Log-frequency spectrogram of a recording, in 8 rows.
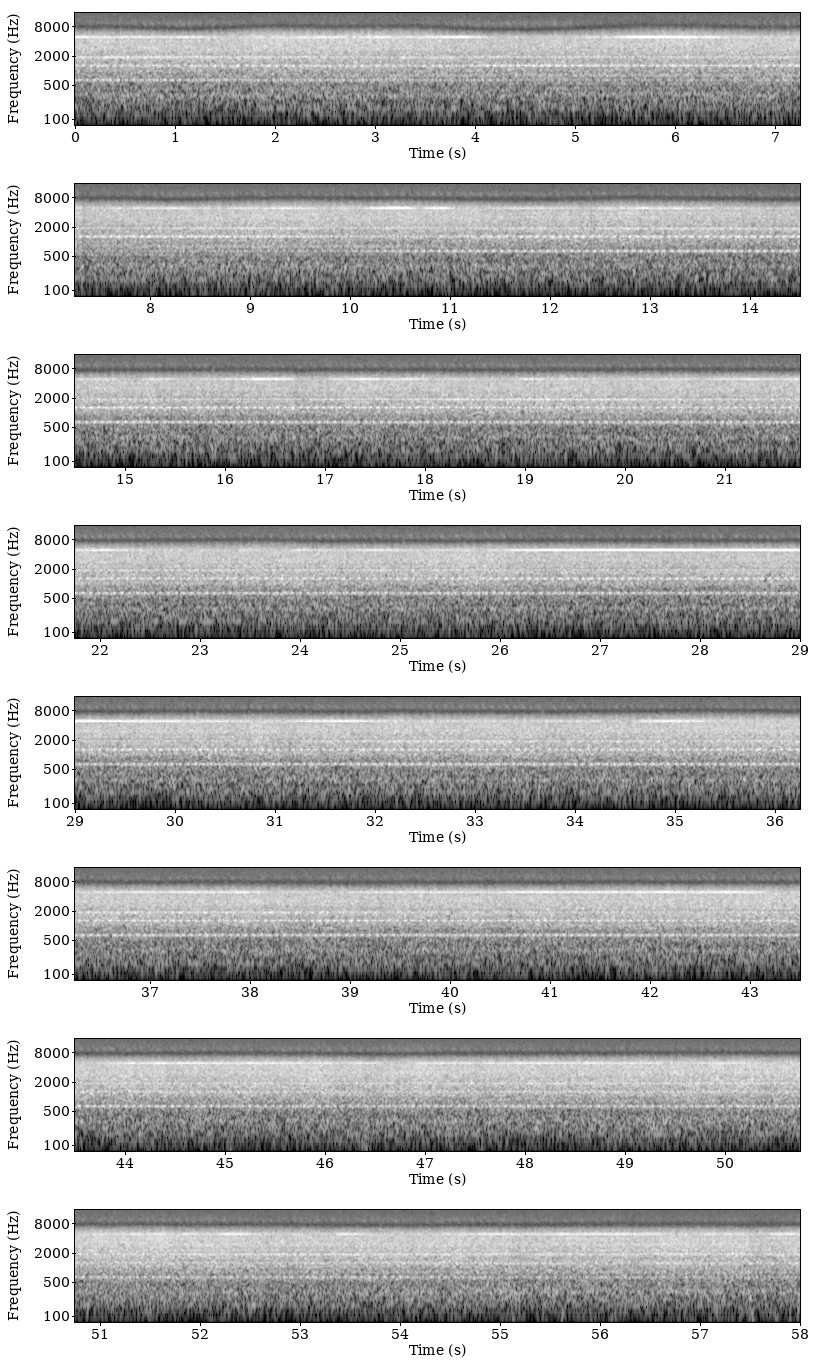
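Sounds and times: helicopter engine and rotor drone: 0.0s - 58.0s
steady whine: 0.0s - 58.0s.

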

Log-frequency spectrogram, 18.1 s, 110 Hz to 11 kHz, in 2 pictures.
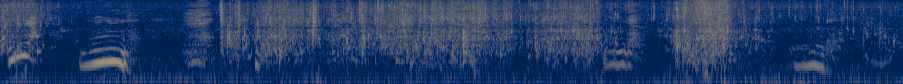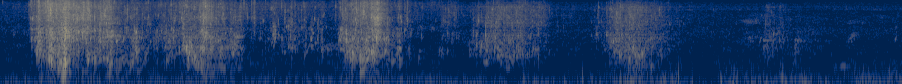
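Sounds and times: splashing while wading through water: 2.2s - 15.8s.

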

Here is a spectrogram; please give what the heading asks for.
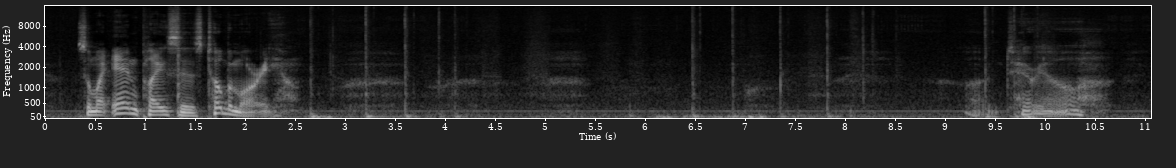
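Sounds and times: faint steady hum: 0.0s - 11.0s
laptop keyboard typing: 2.6s - 4.4s, 6.4s - 8.6s, 9.2s - 10.0s.

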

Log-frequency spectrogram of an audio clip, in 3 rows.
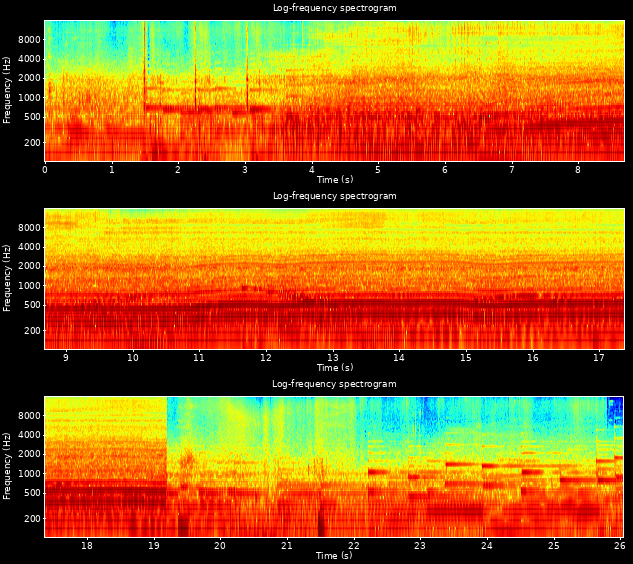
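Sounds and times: ice auger engine running: 3.2s - 19.2s.

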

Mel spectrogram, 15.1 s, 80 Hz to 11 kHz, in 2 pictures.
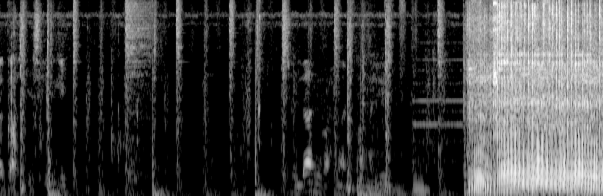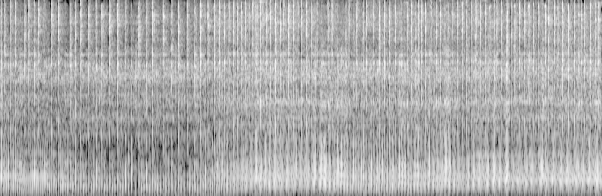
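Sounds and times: brush cutter engine running: 5.8s - 15.0s.

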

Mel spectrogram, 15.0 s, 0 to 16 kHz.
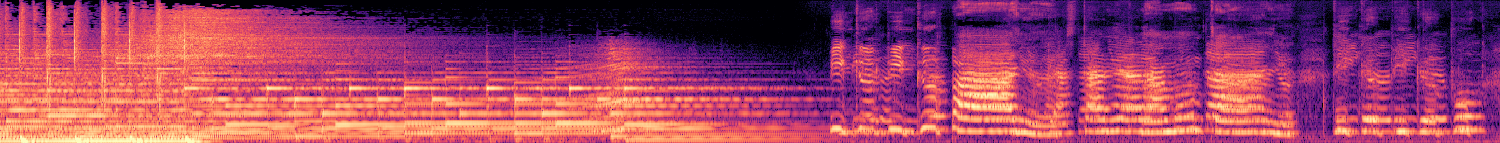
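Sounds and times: child singing: 8.3s - 15.0s.

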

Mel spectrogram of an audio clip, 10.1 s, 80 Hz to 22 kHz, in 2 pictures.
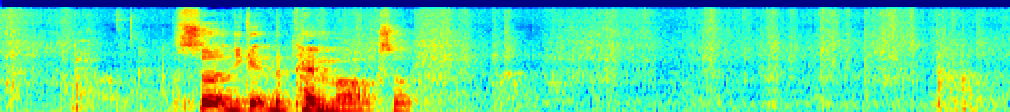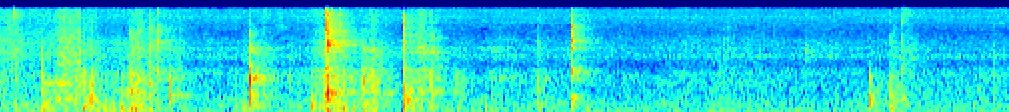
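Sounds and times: paper tissue rustling: 0.0s - 5.9s.

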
